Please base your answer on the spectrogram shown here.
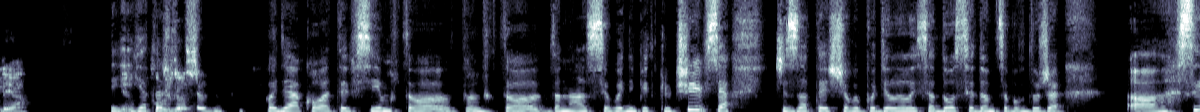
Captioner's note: foreign language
